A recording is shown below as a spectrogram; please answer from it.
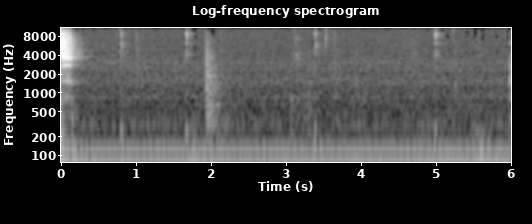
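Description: A few faint, scattered computer mouse clicks over a steady low hum.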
